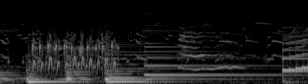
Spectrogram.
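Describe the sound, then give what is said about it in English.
A cat stuck in a tree meows several times in a row, loud, with drawn-out, wavering calls, the longest one stretching for over a second. No one is speaking. “The silly old cat got itself stuck in our tree again.”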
